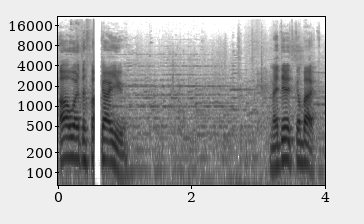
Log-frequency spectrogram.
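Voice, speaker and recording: A man's voice: fairly high pitch, a little slow, fairly bright tone. A man giving casual live game commentary, rambling to himself and swearing now and then. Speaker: game streamer. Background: faint game music.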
